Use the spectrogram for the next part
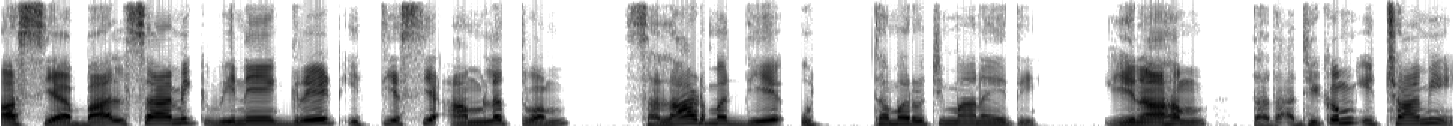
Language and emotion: Sanskrit, happy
